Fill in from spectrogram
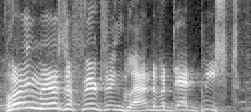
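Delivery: loud, high, hammed-up German accent; shouted mock-German demands. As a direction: bellow slow commands in a German accent. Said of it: "How Germanic is that?".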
